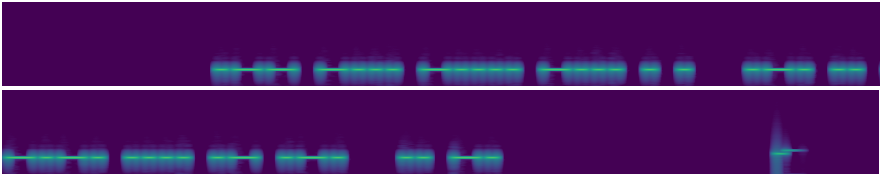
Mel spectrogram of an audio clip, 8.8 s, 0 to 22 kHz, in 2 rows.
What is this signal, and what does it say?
Morse code, heard as a keyed tone, about 28 wpm, 700 Hz. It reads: WB6BEE RICHAR IN
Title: K1USN SST QSO Practice - 28wpm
